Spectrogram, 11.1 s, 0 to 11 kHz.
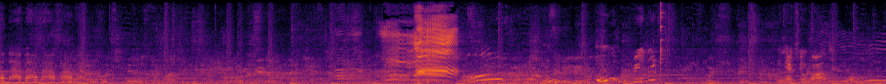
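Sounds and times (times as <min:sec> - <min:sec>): background music with steady beat: 0:00.0 - 0:11.0
baby squealing: 0:04.7 - 0:05.8.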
